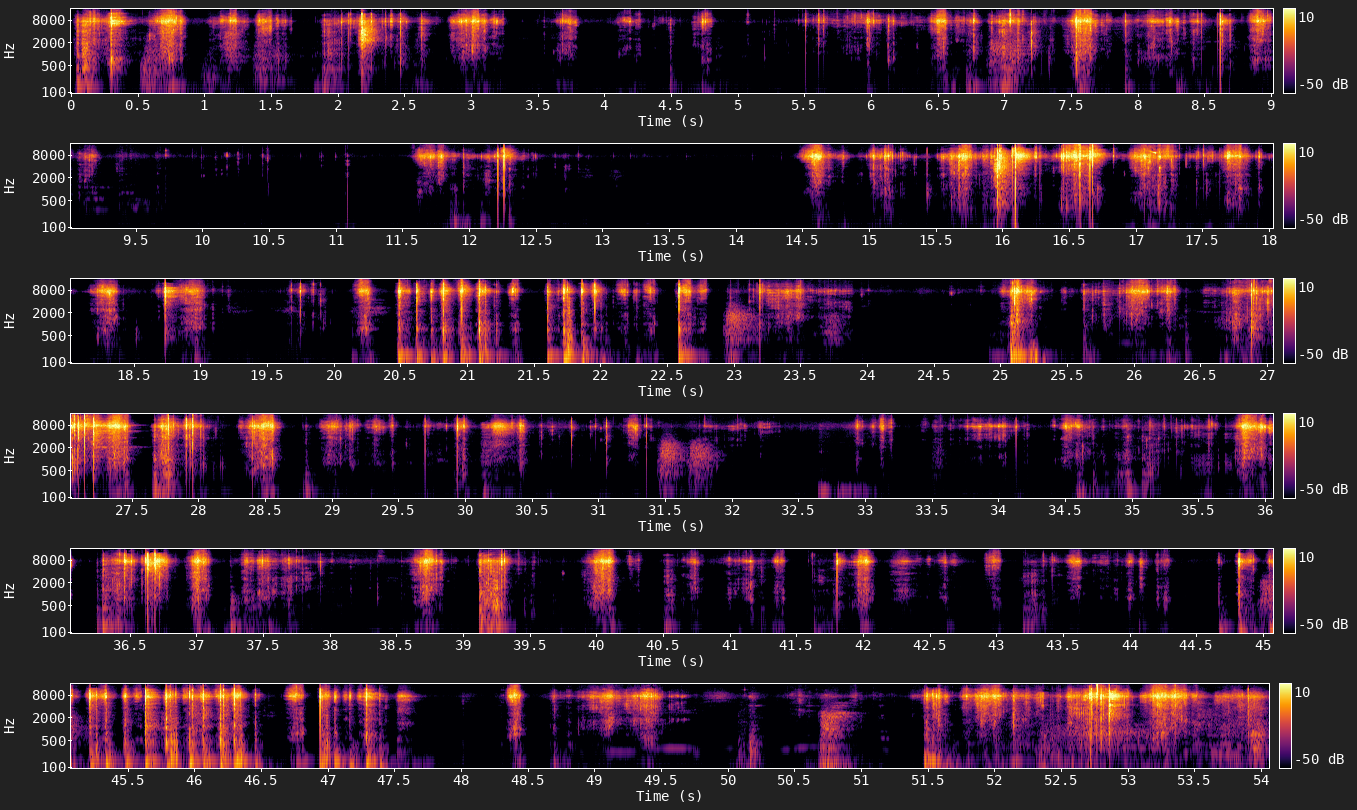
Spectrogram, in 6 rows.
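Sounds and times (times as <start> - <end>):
paper crinkling: 48.3 - 49.8, 51.5 - 54.0.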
